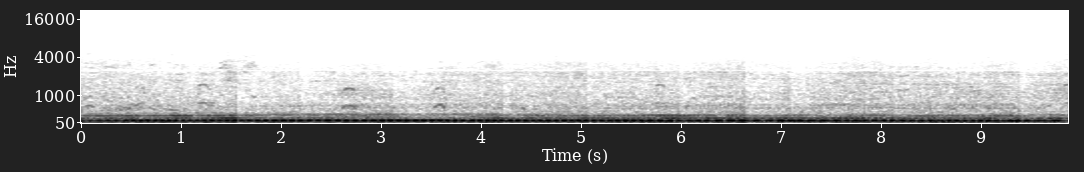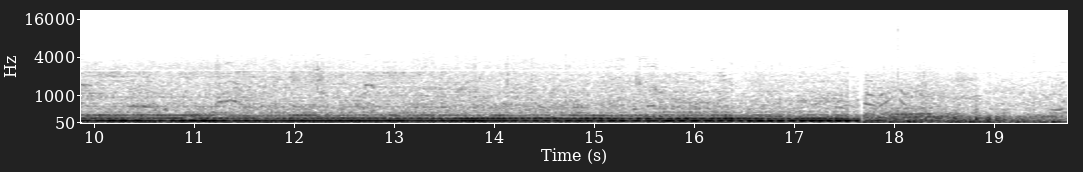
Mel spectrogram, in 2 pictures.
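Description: An engine running steadily at one constant pitch, with a deep, even hum. It cuts off abruptly near the end.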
